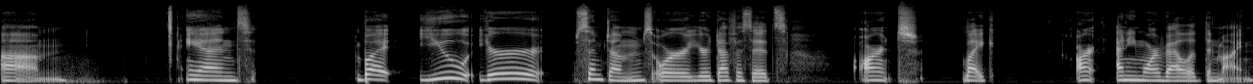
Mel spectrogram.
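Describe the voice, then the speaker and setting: A woman speaks at a very slow pace in a medium pitch with ordinary pitch variation, long, frequent pauses, and a dry, close sound with no echo. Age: 20s. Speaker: stroke survivor, church member. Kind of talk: testimony interview. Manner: halting.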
